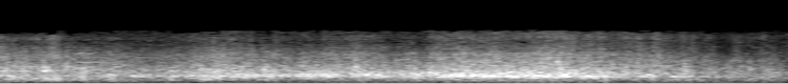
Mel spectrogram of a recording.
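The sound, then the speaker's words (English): A train pulls out of the station, a steady rolling rumble and rattle that holds evenly for several seconds with no voices. “Well, I had to catch this little bag that Griff Miller tossed to me, Lou, just as the train was pulling out.”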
